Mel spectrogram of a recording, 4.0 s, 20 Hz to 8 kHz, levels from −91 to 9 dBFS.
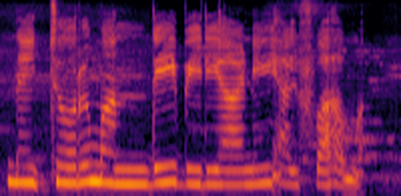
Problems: none marked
